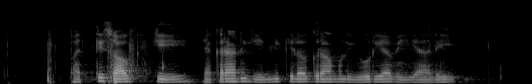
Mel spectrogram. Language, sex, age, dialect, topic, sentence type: Telugu, male, 18-24, Utterandhra, agriculture, question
